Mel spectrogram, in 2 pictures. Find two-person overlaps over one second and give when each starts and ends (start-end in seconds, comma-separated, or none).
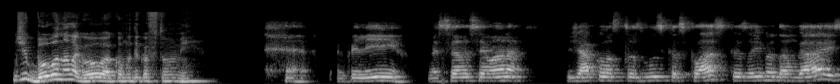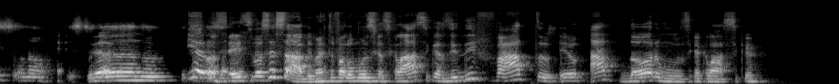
none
